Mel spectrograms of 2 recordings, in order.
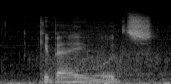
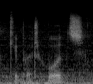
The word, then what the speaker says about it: Gibbet: For a long time I thought it was Gibbet Woods, because it just looked kind of like a French word, G-I-B-B-E-T, but they do actually pronounce it in cutscenes as Gibbet Woods.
